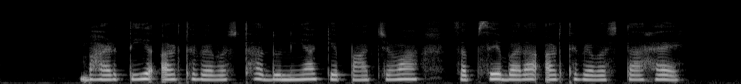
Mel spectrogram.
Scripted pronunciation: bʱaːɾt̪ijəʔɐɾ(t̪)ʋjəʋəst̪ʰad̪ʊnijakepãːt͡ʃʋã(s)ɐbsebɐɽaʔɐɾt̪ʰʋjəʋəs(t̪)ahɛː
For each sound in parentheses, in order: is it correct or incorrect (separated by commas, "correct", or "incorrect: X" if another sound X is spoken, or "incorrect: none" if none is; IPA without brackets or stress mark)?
incorrect: t̪ʰ, correct, incorrect: t̪ʰ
